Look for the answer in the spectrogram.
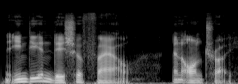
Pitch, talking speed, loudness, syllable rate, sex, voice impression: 100 Hz, 175 wpm, -18 LUFS, 4.4 syllables/s, male, masculine, adult-like, thick, tensed, slightly powerful, slightly muffled, fluent, cool, intellectual, calm, reassuring, wild, lively, slightly strict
